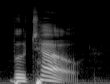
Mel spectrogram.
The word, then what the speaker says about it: Butoh: An important element of the plot was a modern form of Japanese dance that is called Buto, that's spelled B-U-T-O-H,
